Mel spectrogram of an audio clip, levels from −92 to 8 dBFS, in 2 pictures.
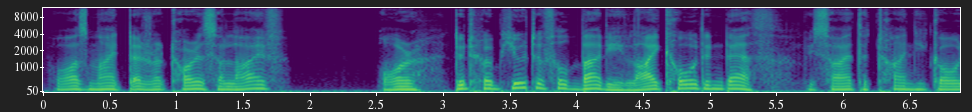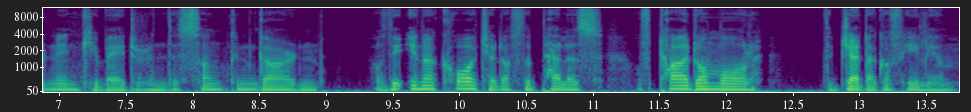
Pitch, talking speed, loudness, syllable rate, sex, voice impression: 115 Hz, 160 wpm, -20 LUFS, 5.3 syllables/s, male, masculine, middle-aged, relaxed, slightly muffled, slightly raspy, slightly sincere, calm, friendly, reassuring, wild, kind, modest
